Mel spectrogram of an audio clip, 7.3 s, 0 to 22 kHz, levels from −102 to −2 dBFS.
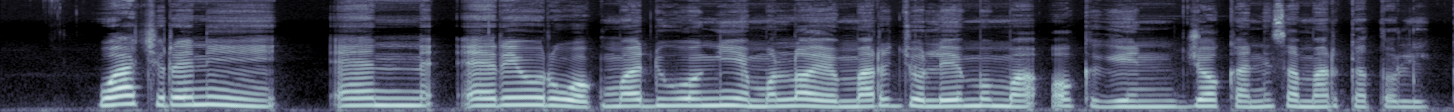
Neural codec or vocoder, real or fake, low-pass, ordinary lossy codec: none; real; none; none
